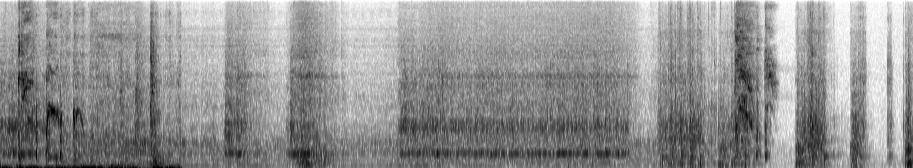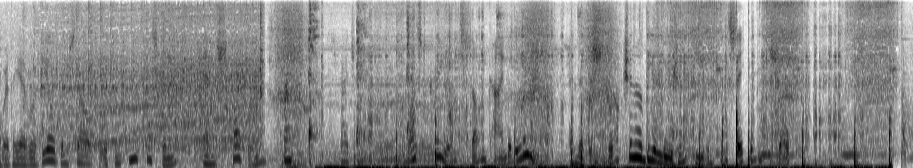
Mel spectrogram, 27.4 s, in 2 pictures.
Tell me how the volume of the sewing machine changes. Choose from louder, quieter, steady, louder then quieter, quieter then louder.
steady.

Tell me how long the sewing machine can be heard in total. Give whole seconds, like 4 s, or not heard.
27 s.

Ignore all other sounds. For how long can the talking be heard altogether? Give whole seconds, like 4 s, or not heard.
12 s.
